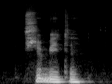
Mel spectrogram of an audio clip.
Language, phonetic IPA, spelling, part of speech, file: Polish, [pʃɨˈbʲitɨ], przybity, verb / adjective, LL-Q809 (pol)-przybity.wav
